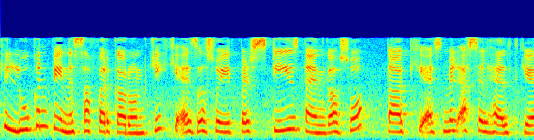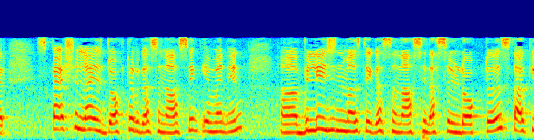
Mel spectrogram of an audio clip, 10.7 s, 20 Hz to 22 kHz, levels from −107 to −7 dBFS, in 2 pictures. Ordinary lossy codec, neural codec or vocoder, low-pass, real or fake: MP3, 64 kbps; none; 7.2 kHz; real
